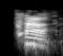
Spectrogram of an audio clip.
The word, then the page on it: kh: Sanskrit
